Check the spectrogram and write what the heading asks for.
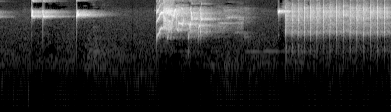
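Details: Lovebird used as a lure to spur other lovebirds to sing: two sharp high chirps, a harsh squawky burst, then a rapid buzzing chatter of quickly repeated pulses.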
